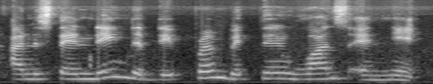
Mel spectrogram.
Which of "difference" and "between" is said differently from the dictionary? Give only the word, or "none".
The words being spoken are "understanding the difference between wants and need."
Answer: difference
